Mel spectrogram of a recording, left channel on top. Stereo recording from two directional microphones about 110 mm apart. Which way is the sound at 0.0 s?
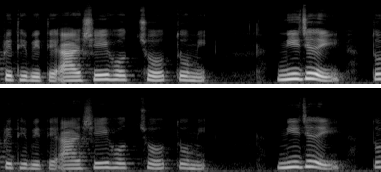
40° left (ahead or behind).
